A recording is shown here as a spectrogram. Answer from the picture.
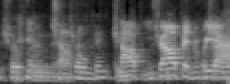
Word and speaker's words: Chopin: pronounce it? Chopin, Chopin, yeah.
